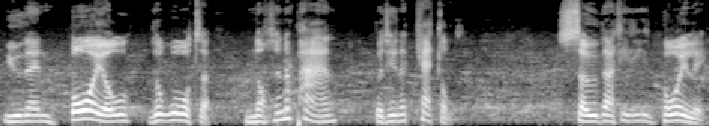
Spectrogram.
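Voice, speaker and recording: A man's voice: a little high, measured pace, slight background noise. A middle-aged man with an English accent, chatting casually as a podcast host in an emphatic, mock-pompous way. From England. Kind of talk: casual anecdotes and mock-instructional chat.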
